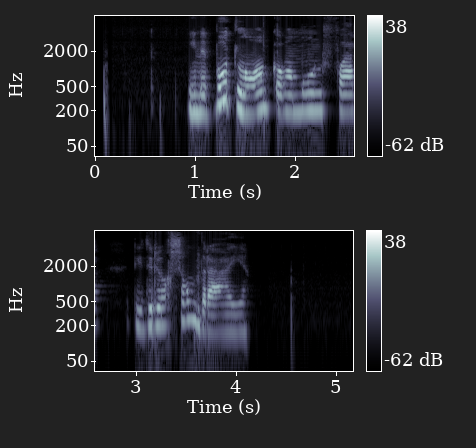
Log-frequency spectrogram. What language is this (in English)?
Western Frisian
